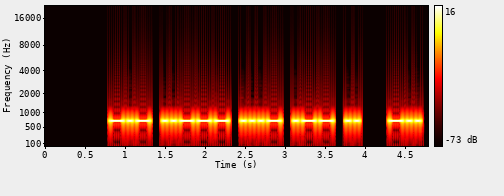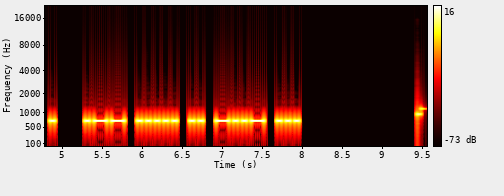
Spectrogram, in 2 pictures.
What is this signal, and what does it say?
Morse code, heard as a keyed tone, about 22 wpm, 700 Hz. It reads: K2VWI DE W5IXS
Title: USA Callsign DE Callsign - 5 Characters - 22wpm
